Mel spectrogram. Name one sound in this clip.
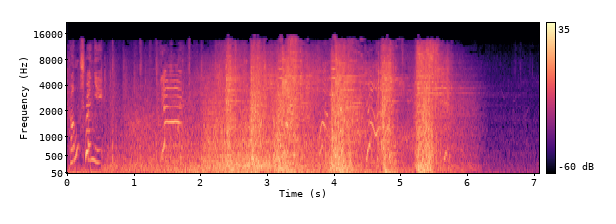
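Swords clash and whoosh in a fight.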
